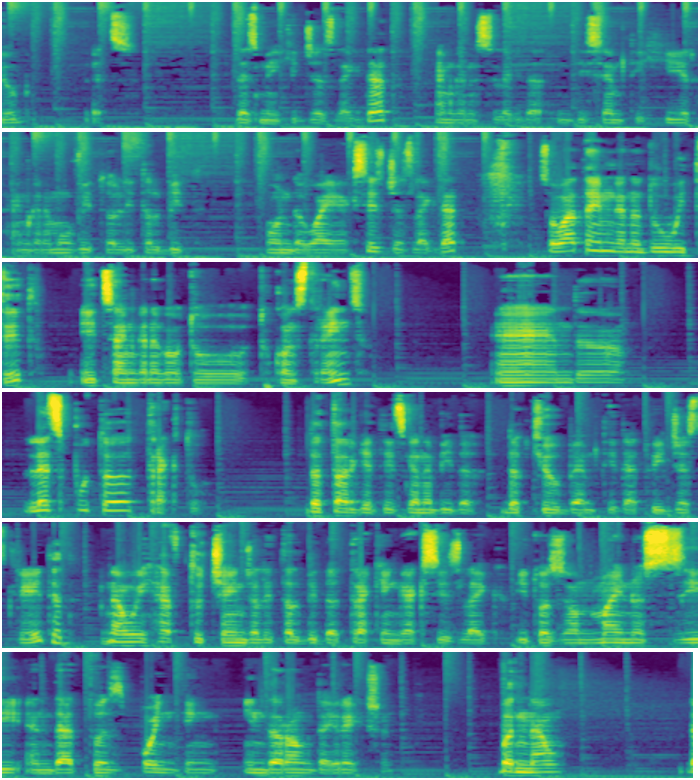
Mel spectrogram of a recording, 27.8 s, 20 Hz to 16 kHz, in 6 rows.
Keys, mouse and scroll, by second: 0.3 click, 0.8 shift+middle click, 1.4 click, 2.8 click, 3.7 g, 4.1 y, 4.7 click, 5.0-5.4 shift+middle drag, 5.6 middle drag, 6.0 shift+middle click, 6.5 scroll down 1, 6.7-7.1 shift+middle drag, 9.9 click, 11.6-14.7 drag, 15.6-16.9 drag, 19.1 click, 21.9 click, 23.5 shift+middle click, 26.0 click, 27.0 shift+middle drag, 27.4 middle click.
